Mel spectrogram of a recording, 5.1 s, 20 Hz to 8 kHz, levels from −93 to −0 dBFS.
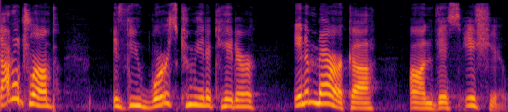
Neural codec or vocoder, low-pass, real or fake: codec, 44.1 kHz, 3.4 kbps, Pupu-Codec; 7.2 kHz; fake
